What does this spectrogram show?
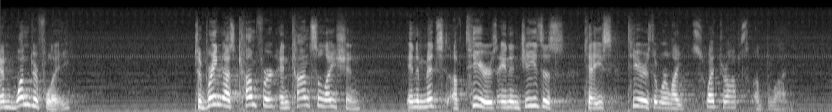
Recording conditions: large echoing room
